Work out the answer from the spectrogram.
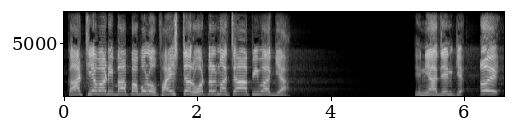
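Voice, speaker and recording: A man telling jokes on stage, in folksy storytelling that acts out characters in quick dialogue. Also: very high-pitched, sharp tone, no room sound, long reverb tail. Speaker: stand-up comedian.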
